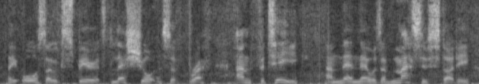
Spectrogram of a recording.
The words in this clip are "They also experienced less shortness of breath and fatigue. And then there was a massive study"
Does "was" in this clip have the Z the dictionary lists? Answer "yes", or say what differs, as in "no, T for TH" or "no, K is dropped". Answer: yes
